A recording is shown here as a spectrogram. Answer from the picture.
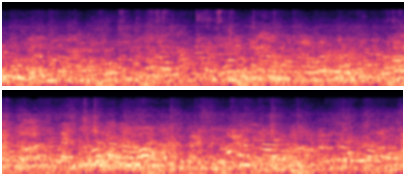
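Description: Chatter of many people talking at once in a crowded room, the voices overlapping so that no single speaker stands out.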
